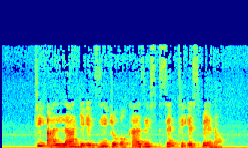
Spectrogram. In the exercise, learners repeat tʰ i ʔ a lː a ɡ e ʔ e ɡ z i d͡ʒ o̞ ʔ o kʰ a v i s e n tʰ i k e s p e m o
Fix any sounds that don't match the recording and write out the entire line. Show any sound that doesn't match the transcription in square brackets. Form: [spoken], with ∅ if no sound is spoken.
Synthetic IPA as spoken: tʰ i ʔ a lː a ɡ e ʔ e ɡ z i d͡ʒ o̞ ʔ o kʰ a [z] i [sː] e n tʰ i [ʔ] e s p e [n] o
